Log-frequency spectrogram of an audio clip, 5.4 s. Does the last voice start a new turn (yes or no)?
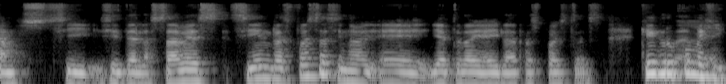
no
